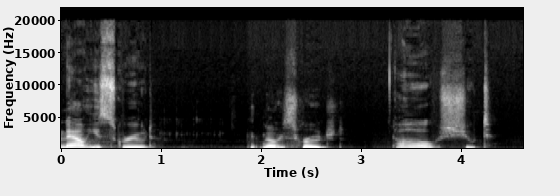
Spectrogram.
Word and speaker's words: Scrooged: he's screwed no he's Scrooged oh shoot I thought the G was silent Oh piss off G wait it is a soft G he's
